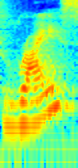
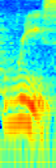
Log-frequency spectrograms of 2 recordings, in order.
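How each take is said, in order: First: The vowel sounds like the one in 'nice'. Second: The vowel sounds like the one in 'piece'. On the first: The speaker calls it right. "it's Rice" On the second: The speaker calls it wrong. "not like Reese"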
